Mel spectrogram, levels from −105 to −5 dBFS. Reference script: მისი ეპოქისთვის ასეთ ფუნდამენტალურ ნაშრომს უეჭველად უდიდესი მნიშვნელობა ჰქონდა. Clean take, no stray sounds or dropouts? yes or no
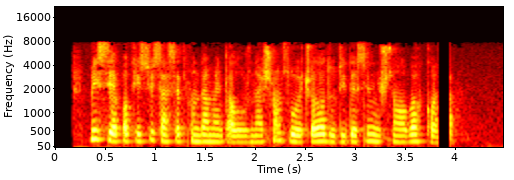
no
